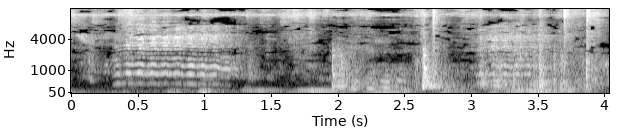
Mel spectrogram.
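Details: Goat in labour delivering two kids: a clear, strained bleat with strong harmonics opens, followed by rustling, low hum and a fainter second bleat near the end.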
